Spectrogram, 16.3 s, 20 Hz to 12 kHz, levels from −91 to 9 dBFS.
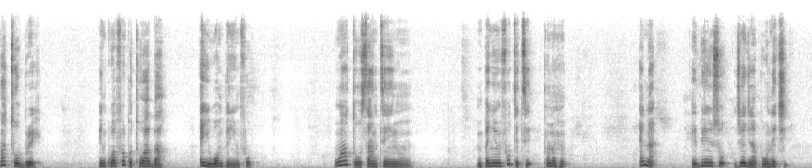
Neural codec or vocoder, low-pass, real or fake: none; 10.8 kHz; real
